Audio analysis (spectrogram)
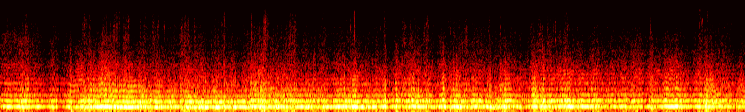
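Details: Honey bees (tawon madu) in a steady, continuous low hum with layered overtones, swelling and fading slightly throughout, with scattered soft clicks and knocks in the background.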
